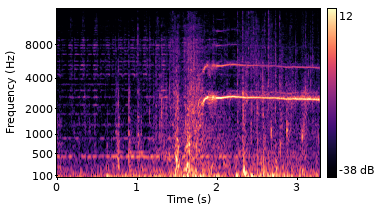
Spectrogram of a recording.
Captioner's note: screams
